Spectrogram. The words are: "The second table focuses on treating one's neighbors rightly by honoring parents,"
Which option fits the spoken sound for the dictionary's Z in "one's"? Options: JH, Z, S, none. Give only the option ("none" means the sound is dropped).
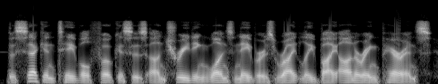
Z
